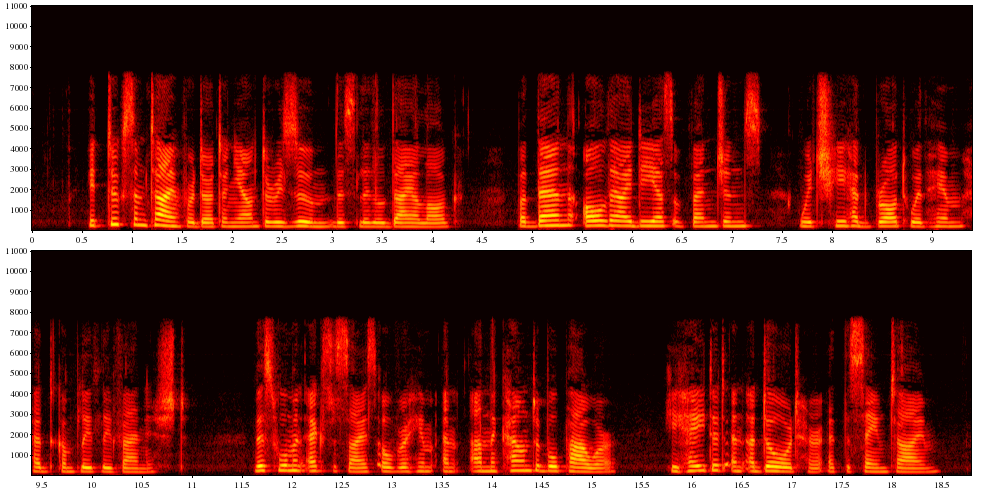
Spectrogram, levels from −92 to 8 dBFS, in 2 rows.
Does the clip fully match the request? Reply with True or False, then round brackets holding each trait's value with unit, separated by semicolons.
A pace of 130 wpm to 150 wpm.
True (140 wpm)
